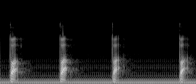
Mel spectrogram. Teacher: Cuando yo digo pa, ¿qué pasa con los labios? Se juntan. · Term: labial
